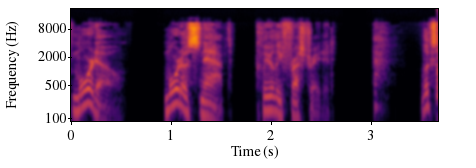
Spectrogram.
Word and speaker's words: Mordo: I'm always studying Master Mode, Bai Yang replied with a grin. It's pronounced Mordo.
